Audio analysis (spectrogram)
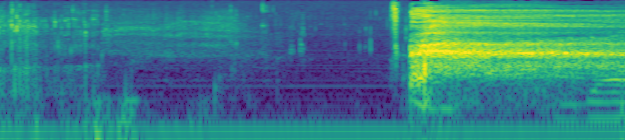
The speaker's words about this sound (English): Do you hear the effervescence?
